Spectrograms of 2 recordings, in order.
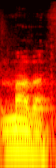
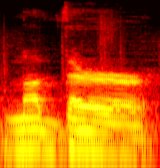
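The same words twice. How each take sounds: First: It is said in a standard neutral accent. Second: It is said in a local regional accent. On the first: The speaker calls it right. "I'll pronounce it right" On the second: The speaker calls it wrong. "that's how I say it up here"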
